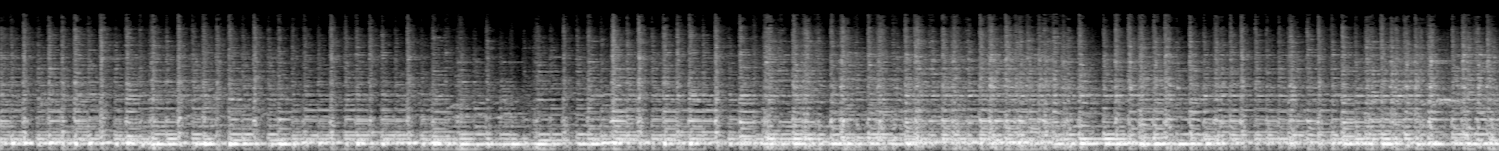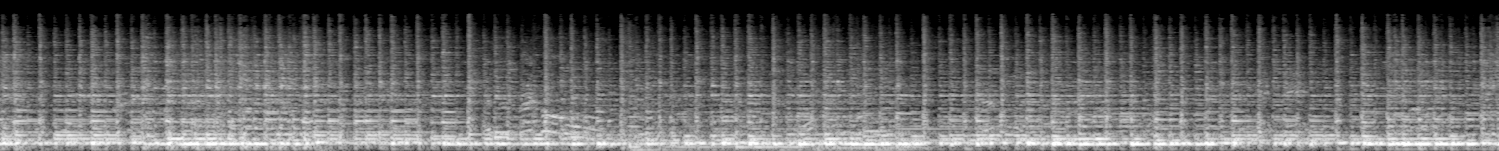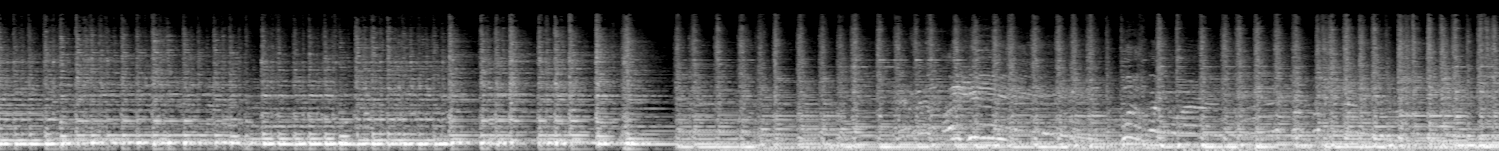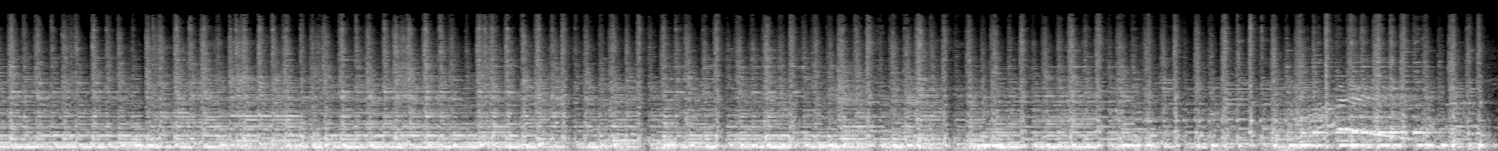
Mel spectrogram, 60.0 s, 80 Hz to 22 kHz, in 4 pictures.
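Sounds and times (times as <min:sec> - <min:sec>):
strummed mariachi strings: 0:00.0 - 0:59.9.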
